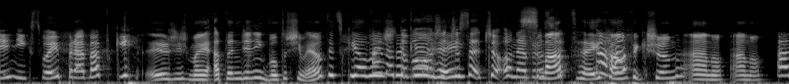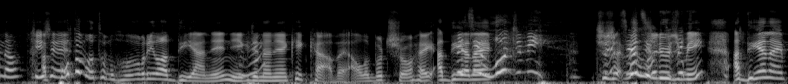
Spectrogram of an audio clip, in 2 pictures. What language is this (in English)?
Slovak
